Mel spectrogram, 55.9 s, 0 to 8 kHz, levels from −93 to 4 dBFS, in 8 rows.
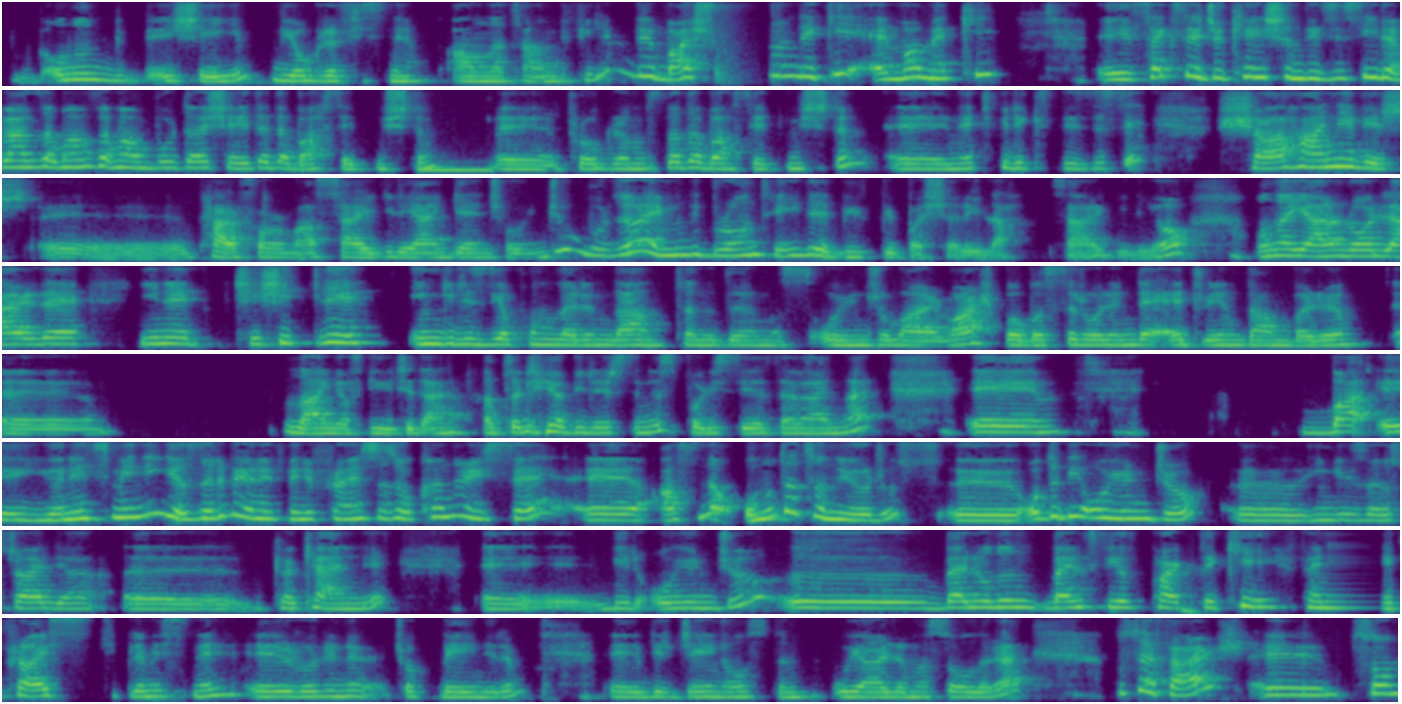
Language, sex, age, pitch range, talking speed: Turkish, female, 30-49, 185-250 Hz, 120 wpm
